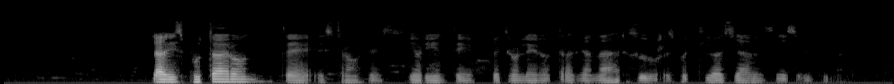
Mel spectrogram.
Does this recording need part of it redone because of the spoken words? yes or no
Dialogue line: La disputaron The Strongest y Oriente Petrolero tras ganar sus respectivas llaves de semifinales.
no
